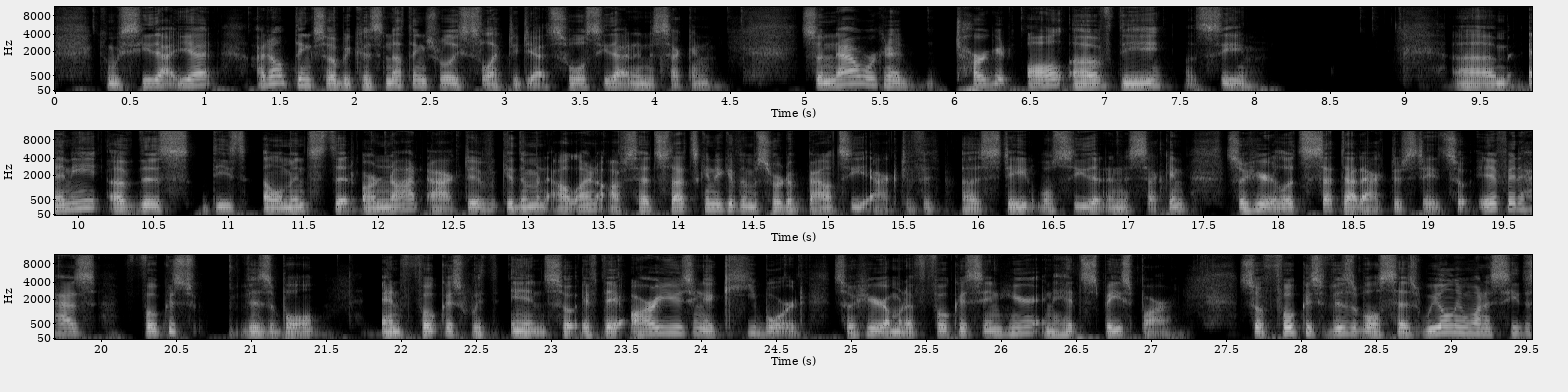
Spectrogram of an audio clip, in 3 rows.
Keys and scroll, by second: 7.7 super+/, 12.4 super+s, 20.7 super+/, 22.4 super+s.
